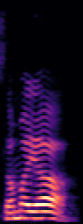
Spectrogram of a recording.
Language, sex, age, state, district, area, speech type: Kannada, female, 60+, Karnataka, Bangalore Rural, rural, read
